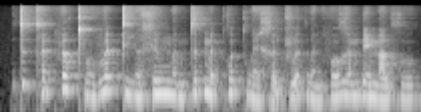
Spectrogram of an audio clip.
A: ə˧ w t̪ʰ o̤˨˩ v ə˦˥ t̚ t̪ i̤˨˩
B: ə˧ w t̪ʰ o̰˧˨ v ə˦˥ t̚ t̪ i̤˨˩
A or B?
A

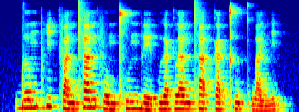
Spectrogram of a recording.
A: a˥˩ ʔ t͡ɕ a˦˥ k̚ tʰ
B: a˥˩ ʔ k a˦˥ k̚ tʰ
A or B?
B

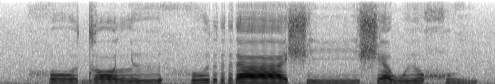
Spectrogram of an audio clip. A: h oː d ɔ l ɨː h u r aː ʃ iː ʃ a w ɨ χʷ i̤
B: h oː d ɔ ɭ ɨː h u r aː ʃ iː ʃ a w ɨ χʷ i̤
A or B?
A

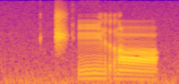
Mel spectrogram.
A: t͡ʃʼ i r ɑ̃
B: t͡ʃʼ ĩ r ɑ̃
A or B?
B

